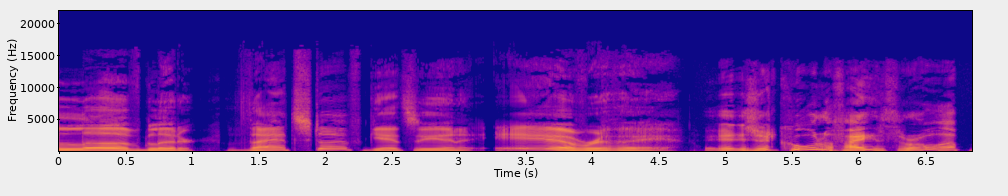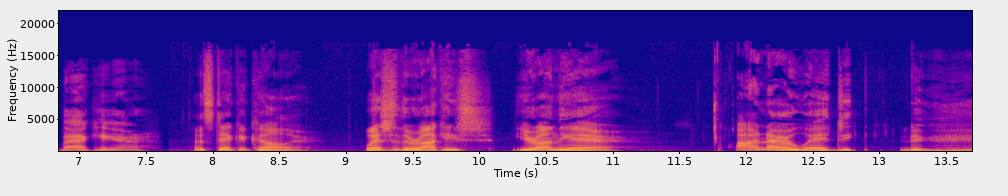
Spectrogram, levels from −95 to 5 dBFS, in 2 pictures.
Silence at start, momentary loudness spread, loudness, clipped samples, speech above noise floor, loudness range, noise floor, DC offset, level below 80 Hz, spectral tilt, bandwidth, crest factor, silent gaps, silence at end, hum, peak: 0 s; 15 LU; -24 LUFS; under 0.1%; 41 dB; 5 LU; -65 dBFS; under 0.1%; -48 dBFS; -5 dB/octave; 17 kHz; 18 dB; none; 0 s; none; -6 dBFS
